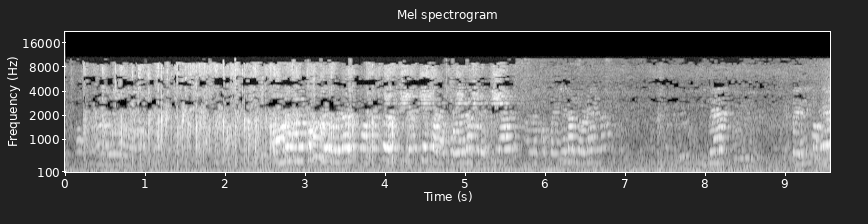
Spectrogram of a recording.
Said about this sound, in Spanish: Estamos en la ciudad de Machala, 23 de julio del año 2020. Nos encontramos en un plantón en el que lo que se solicita es no más profesores acosadores en la Universidad Técnica de Machala. Un aplauso para las compañeras.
